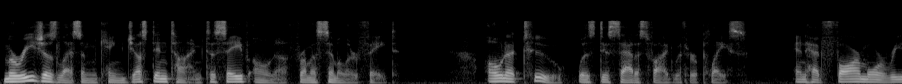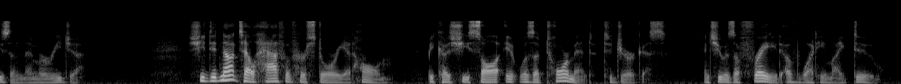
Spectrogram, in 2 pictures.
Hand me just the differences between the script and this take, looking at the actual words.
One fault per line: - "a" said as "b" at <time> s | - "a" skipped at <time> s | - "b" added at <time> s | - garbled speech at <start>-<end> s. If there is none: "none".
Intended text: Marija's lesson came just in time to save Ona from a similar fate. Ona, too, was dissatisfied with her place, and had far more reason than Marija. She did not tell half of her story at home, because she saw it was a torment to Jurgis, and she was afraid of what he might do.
none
